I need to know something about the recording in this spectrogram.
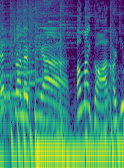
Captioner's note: speaker speaks in foreign language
